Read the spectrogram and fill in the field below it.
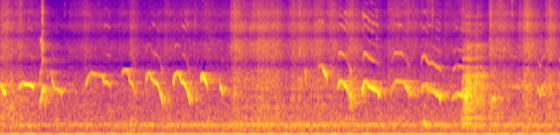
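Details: Crying Miniature Pinscher puppy, described as fierce and crying very loudly: a long series of high, falling whimpers, repeated about twice a second in quick bursts, over a constant low hum and occasional sharp clicks.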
